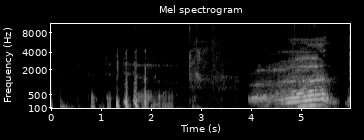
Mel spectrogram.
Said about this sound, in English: Do, clicking your screen.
